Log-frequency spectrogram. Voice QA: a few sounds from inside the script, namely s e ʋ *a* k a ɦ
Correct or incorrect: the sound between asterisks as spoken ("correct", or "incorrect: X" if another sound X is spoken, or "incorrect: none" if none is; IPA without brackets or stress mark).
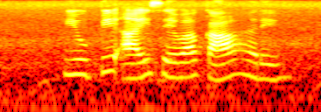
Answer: correct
